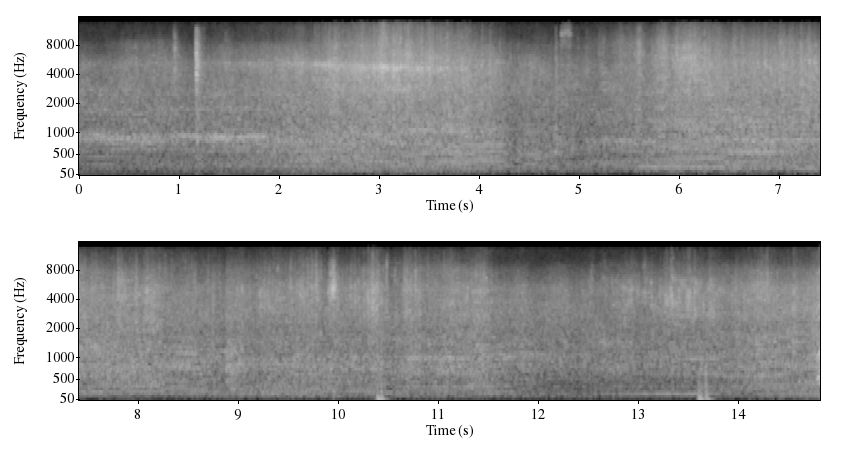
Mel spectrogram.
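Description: Stock cars racing around Beech Ridge Motor Speedway, a steady roar of several engines circling the track at a distance, with a few sharp thumps.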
